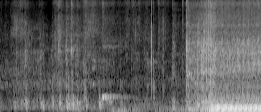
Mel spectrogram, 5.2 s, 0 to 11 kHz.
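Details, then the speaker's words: Barn-find VW Caddy pickup, off the road over 20 years, restart: some handling noise, then a quick crank and the diesel fires straight into life at a steady, even idle; healthy start. "Straight into life."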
